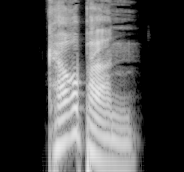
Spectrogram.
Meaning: dative plural of Körper
- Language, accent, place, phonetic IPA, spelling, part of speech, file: German, Germany, Berlin, [ˈkœʁpɐn], Körpern, noun, De-Körpern.ogg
